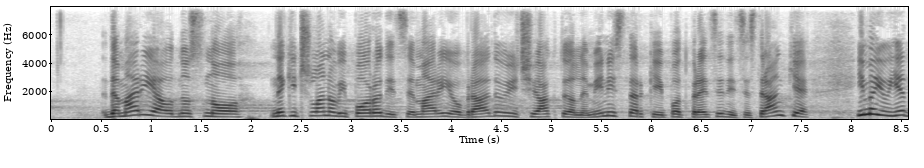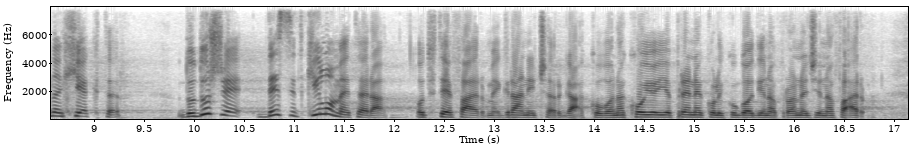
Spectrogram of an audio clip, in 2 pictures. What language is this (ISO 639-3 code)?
srp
